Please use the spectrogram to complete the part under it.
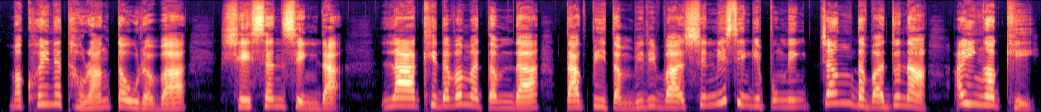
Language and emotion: Manipuri, surprised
